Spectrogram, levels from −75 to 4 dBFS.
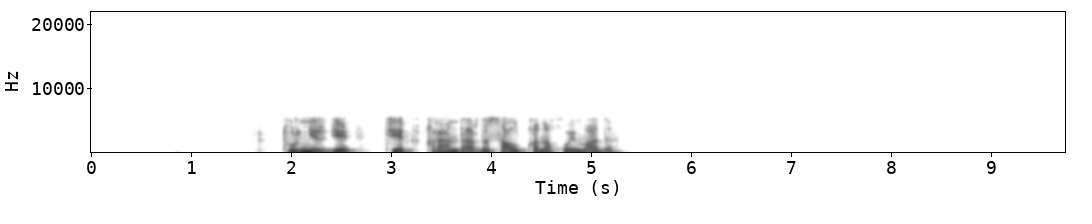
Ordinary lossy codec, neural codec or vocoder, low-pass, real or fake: Opus, 32 kbps; none; 5.4 kHz; real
